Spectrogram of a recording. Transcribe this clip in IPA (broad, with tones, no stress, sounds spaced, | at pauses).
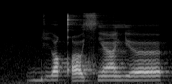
ɡ͡b i˧ o̯ qʼ o˧ sʲ ã˦ lʲ œ˦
